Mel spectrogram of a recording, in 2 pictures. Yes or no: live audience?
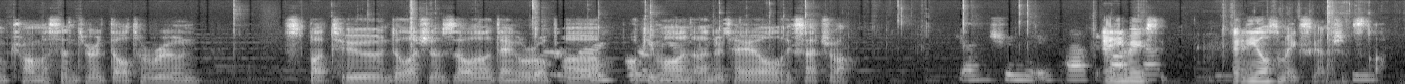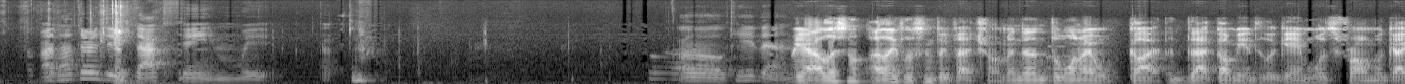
no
